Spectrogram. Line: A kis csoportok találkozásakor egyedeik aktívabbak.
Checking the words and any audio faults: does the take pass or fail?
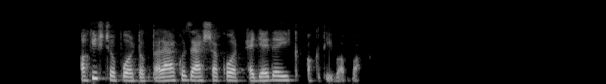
pass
